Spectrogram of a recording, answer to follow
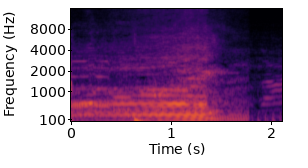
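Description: A motorcycle engine passing by, its pitch falling as it goes past, over background music with a beat. Near the end it cuts suddenly to a low, rapid pulsing of an engine running slowly.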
